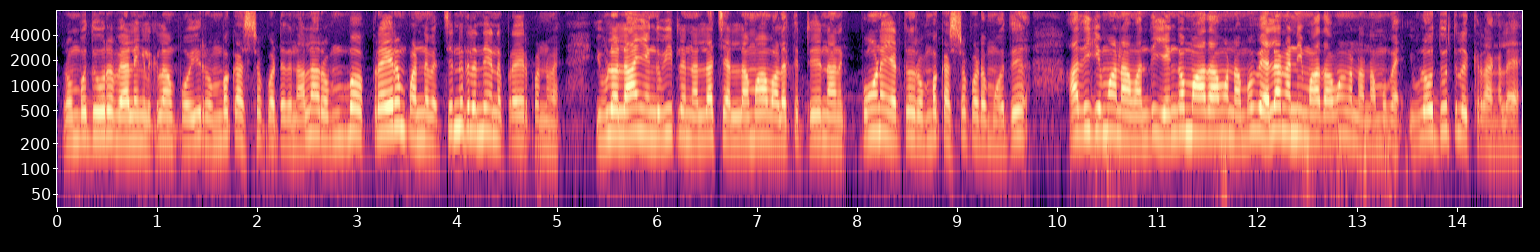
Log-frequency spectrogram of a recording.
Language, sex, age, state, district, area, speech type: Tamil, female, 45-60, Tamil Nadu, Tiruvannamalai, rural, spontaneous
